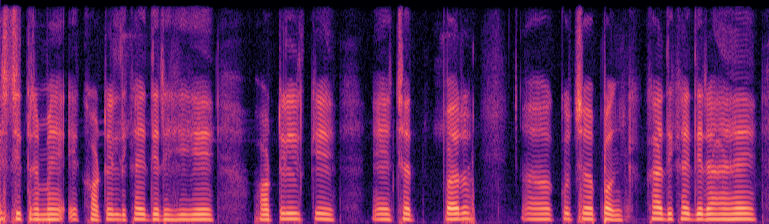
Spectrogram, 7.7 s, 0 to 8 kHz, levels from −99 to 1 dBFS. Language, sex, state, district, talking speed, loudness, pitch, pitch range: Hindi, female, Uttarakhand, Uttarkashi, 165 wpm, -21 LUFS, 185 Hz, 180-195 Hz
